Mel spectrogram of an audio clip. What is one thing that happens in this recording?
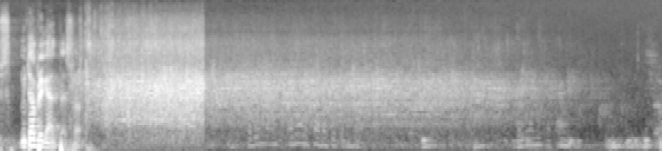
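An audience applauds and then fades away.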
